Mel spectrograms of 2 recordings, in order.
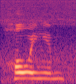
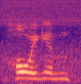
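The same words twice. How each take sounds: The two takes are said the same way.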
